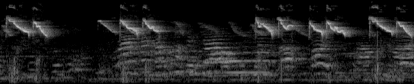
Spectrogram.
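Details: Oriental white-eye singing vigorously, known locally as pleci: dense, almost continuous run of piercing high descending chirps in quick clusters, over a busy layer of lower squeaky chatter.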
